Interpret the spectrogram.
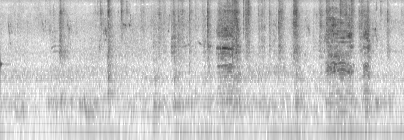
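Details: Backyard group of three Toulouse geese, two males and a female, released after a crate; scattered clicks and noise, then two harsh harmonic honks around the middle and late in the stretch, with a constant low hum beneath.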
